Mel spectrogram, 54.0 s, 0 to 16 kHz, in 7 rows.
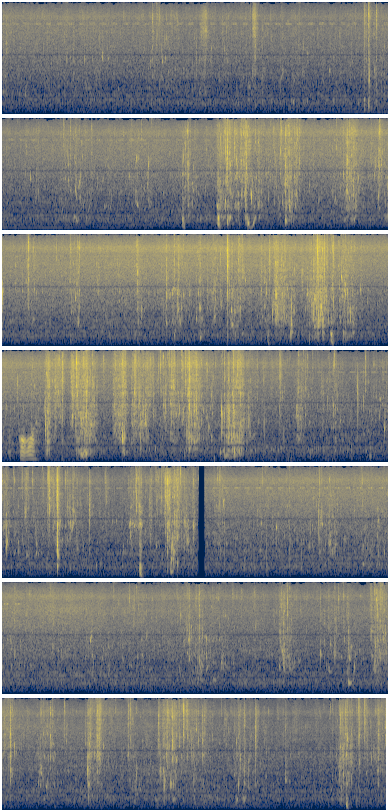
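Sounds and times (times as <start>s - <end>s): stream trickling: 0.0s - 54.0s
hands and feet splashing in water: 11.3s - 13.7s, 14.4s - 16.2s, 18.1s - 22.6s, 23.9s - 36.4s, 42.2s - 43.1s, 44.1s - 52.0s, 52.9s - 54.0s.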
